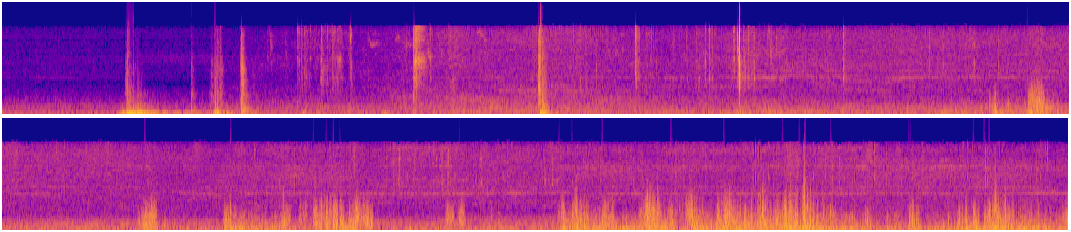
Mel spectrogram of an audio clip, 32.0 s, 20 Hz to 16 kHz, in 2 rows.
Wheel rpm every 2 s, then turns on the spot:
0, 0, 0, 0, 0, 0, 0, 0, 0, 0, 0, 0, 0, 0, 0, 0.
none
